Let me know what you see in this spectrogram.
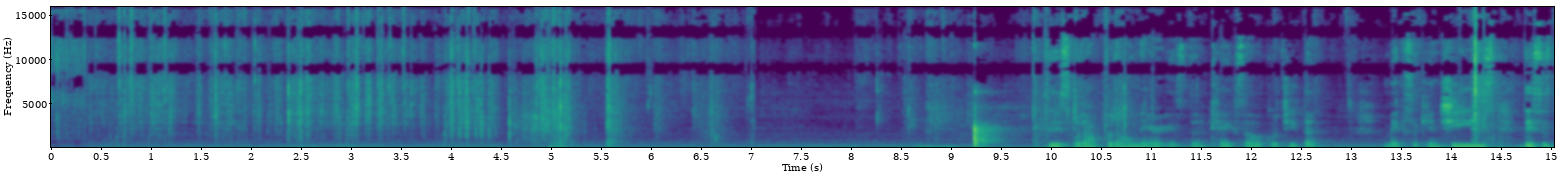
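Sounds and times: crinkling and rustling: 0.4 - 7.0.

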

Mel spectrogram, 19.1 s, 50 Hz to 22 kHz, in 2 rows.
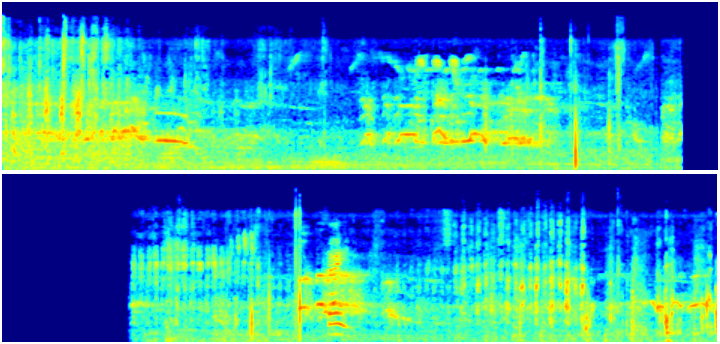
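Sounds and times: rooster crowing: 0.6 - 3.6, 13.5 - 15.0.

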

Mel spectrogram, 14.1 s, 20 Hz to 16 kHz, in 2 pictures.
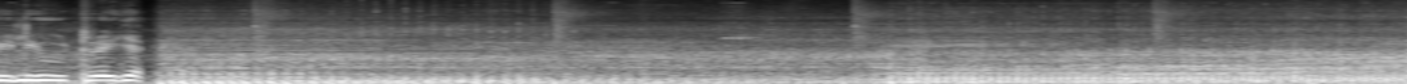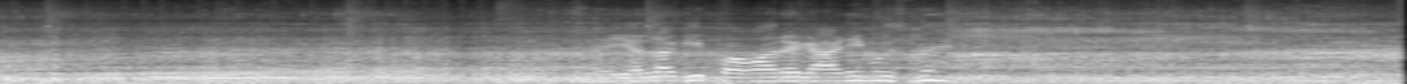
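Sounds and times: road and wind rush: 0.0 - 14.0
motorcycle engine accelerating: 0.8 - 14.0.

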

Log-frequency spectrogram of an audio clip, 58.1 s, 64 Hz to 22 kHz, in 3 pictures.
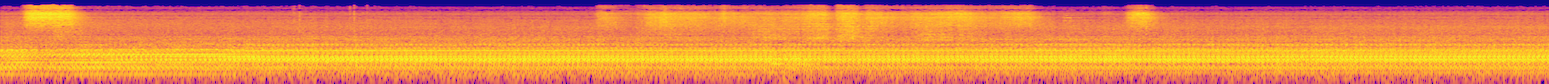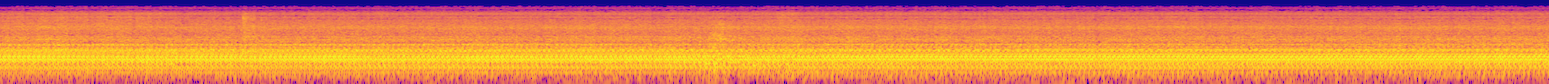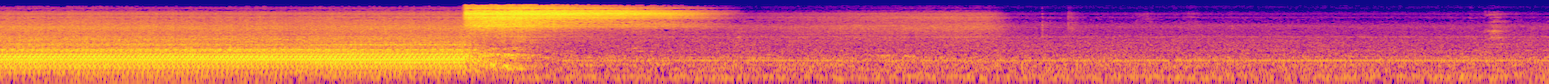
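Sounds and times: machine motor humming: 0.0 - 48.1
hiss: 0.2 - 1.2, 7.4 - 13.2, 14.0 - 14.6, 44.5 - 48.0, 48.6 - 51.3.

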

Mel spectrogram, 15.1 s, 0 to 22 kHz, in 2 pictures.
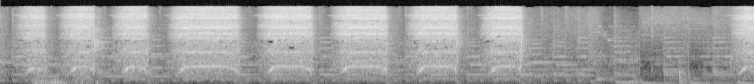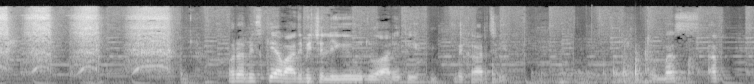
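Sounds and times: cordless drill motor whine: 0.0 - 5.3, 7.3 - 9.4.

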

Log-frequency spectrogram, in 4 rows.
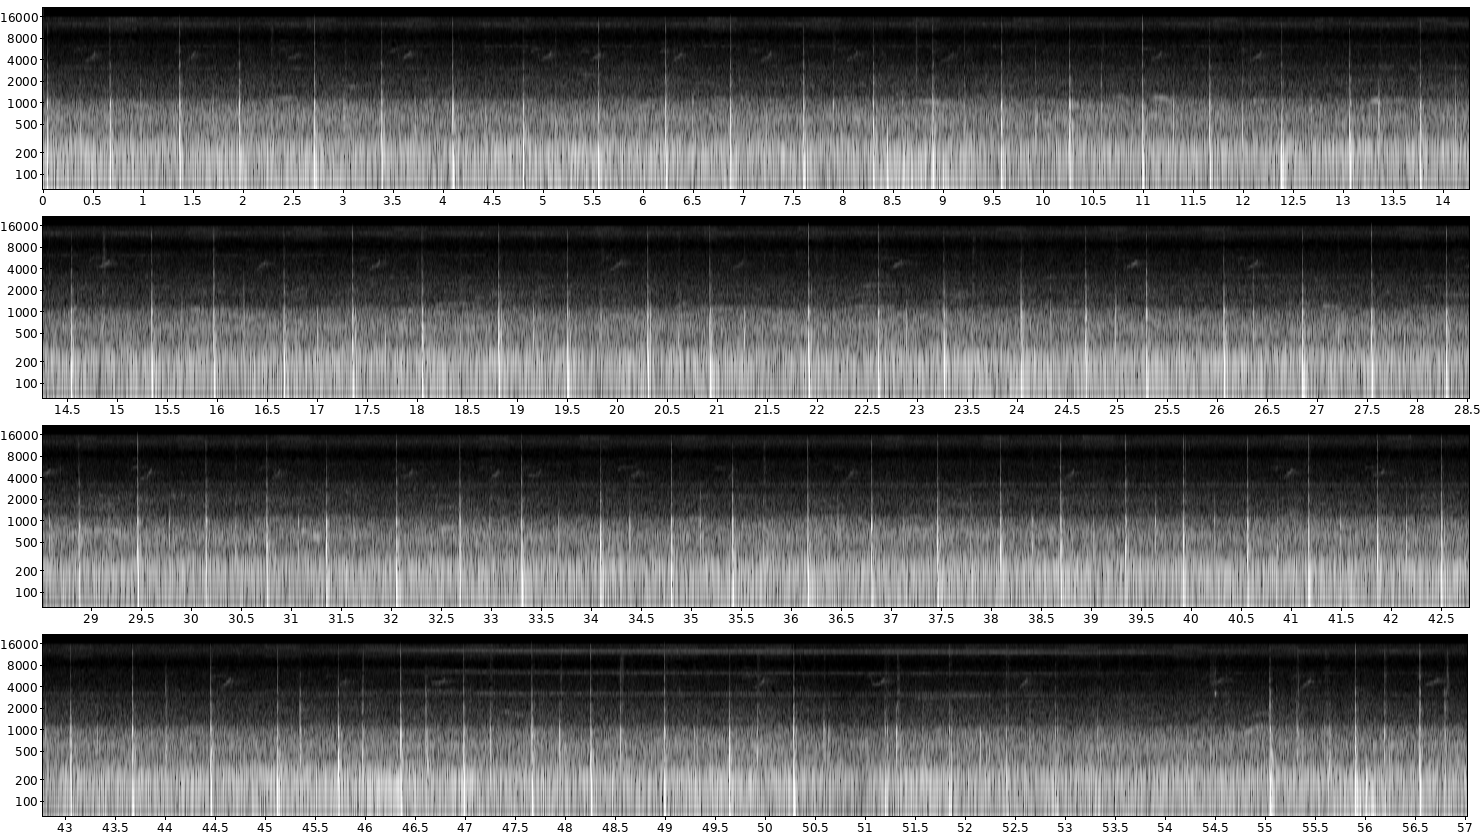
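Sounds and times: ball thudding on foot: 0.0 - 27.7, 28.3 - 33.5, 34.1 - 53.5, 54.4 - 57.0.

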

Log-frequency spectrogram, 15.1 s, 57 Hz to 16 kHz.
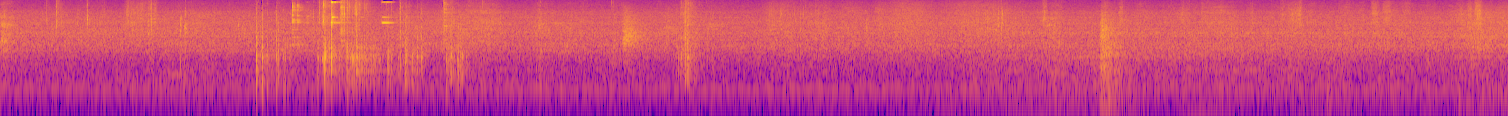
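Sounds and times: steady low hum: 0.0 - 15.0
steel parts clinking: 2.6 - 4.7.

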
